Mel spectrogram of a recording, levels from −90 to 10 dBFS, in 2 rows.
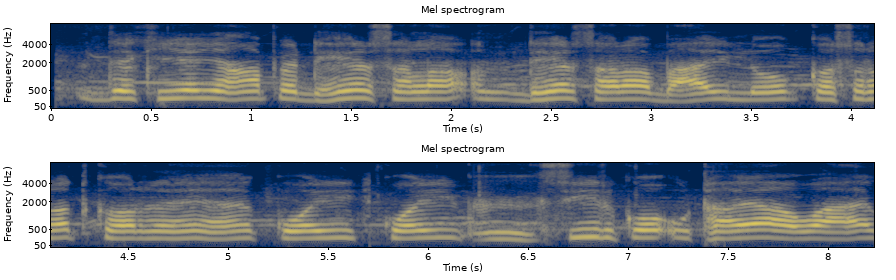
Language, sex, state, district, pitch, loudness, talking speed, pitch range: Maithili, female, Bihar, Supaul, 225 Hz, -14 LUFS, 155 wpm, 215-235 Hz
